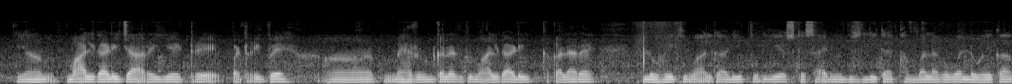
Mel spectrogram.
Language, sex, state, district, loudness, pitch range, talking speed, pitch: Hindi, male, Bihar, East Champaran, -17 LUFS, 115-120 Hz, 200 wpm, 115 Hz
